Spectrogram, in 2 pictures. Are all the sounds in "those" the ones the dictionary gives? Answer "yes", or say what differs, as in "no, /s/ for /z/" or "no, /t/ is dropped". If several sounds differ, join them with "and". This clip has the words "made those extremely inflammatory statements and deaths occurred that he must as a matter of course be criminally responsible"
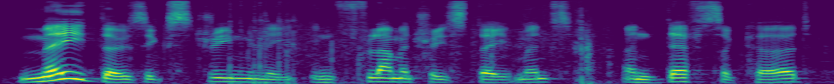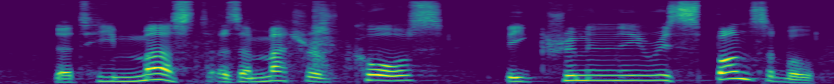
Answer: yes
